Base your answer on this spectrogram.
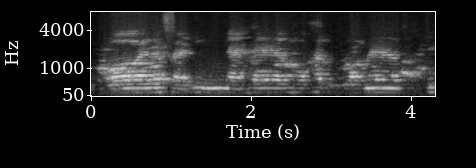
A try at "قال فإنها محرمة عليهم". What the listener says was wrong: Jadi ingat kalau tidak ada alif jangan dipanjangkan ya, maksudnya mimnya. Qala fa innaha muharramatun.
